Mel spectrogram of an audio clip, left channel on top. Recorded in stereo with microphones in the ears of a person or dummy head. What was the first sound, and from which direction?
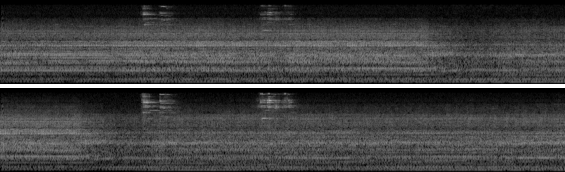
Keys jangling, 40° right (ahead or behind).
